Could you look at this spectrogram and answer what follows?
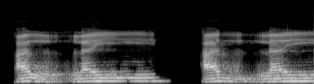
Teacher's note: Idam bila bila ghunah maka ini sama sekali tidak ada dengungnya ini sama sekali tidak ada dengungnya maka Nun ini tidak dianggap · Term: Idam bila gudah, idgham bila gunnah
